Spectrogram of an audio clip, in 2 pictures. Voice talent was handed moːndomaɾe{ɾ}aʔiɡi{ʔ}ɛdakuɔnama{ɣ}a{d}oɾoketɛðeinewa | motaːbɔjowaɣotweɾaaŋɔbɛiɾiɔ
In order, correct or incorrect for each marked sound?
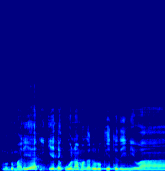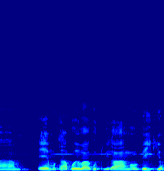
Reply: incorrect, incorrect, correct, correct

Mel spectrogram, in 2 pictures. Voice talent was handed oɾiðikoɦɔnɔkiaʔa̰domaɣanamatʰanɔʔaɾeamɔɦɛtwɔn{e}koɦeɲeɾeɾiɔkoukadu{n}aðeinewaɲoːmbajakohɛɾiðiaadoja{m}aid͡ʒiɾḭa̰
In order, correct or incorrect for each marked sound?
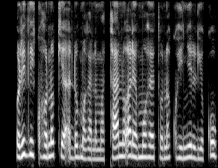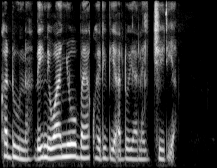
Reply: incorrect, correct, incorrect

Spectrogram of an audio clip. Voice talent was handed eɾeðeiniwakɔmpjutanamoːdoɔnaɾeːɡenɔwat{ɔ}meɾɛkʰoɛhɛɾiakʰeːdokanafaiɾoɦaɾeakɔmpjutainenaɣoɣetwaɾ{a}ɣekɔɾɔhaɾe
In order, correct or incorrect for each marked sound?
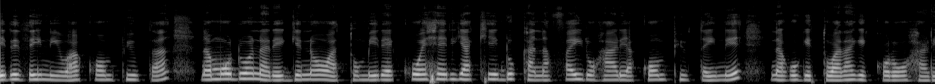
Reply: incorrect, correct

